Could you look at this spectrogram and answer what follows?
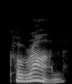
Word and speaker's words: Qur'an: K O R A N was an early attempt to mimic the pronunciation of the Arabic term, but that description has been largely replaced with the more accurate Quran Qur apostrophe A N or Q U R A N.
